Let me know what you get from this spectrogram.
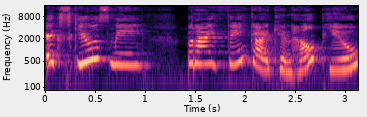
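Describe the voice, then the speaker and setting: Putting on a character voice, a woman speaks fairly slowly in an extremely high, squeaky pitch with a gentle tone and very wide pitch swings. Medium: read story. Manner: gentle, kindly.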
